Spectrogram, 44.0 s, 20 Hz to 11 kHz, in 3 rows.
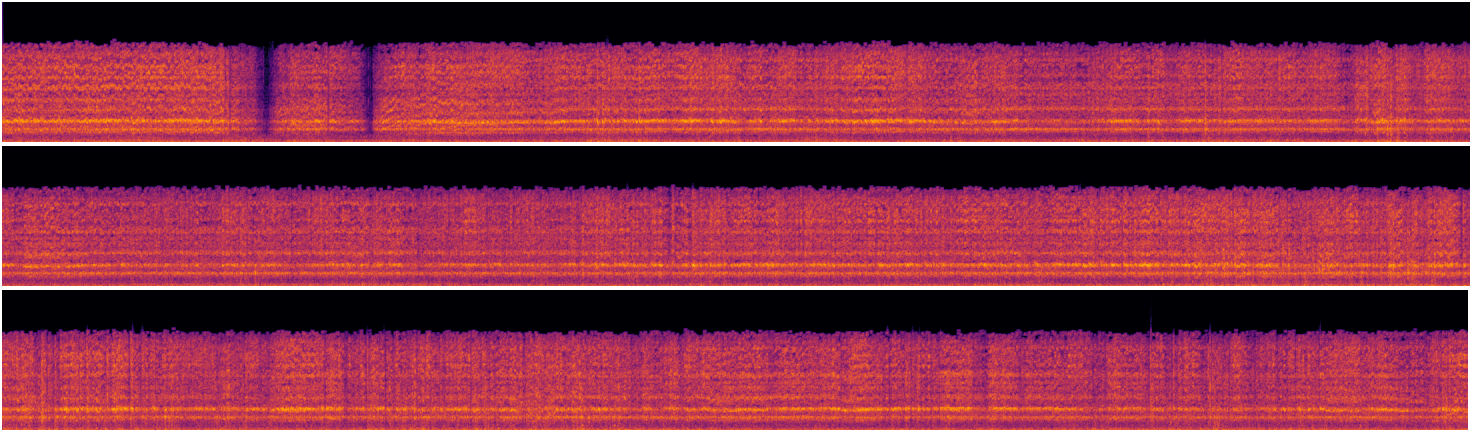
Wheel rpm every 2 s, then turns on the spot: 200, 100, 180, 230, 220, 230, 230, 230, 230, 230, 230, 230, 230, 230, 230, 230, 230, 230, 230, 230, 230, 220.
2-4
